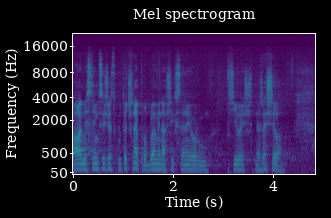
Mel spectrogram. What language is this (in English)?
Czech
